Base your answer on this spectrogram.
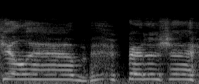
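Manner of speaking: mock, shrill, very high full-lung scream. Streamer retelling what he screamed at the top of his lungs: retelling a scream. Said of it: "he's screaming at the top of his lungs".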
